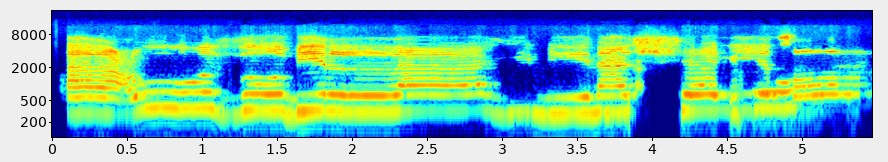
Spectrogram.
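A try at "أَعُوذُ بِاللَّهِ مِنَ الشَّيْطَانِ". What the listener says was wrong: Ya, itu lamnya lepas, lamnya lepas. Jadinya dia tetap powerful, cuman powerfulnya tuh maksudnya tuh nempel ya, tapi tidak digetak. Terus keluar. Billahi, coba.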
